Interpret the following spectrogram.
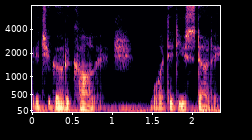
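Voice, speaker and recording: A man uses a put-on character voice at a very deep, low pitch with very wide pitch swings. Clear background noise is audible. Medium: read story. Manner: overfriendly, creepy.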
